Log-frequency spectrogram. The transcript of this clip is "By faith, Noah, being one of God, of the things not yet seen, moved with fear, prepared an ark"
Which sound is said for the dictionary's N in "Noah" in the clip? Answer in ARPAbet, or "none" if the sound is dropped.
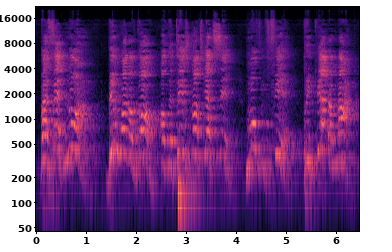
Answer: N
